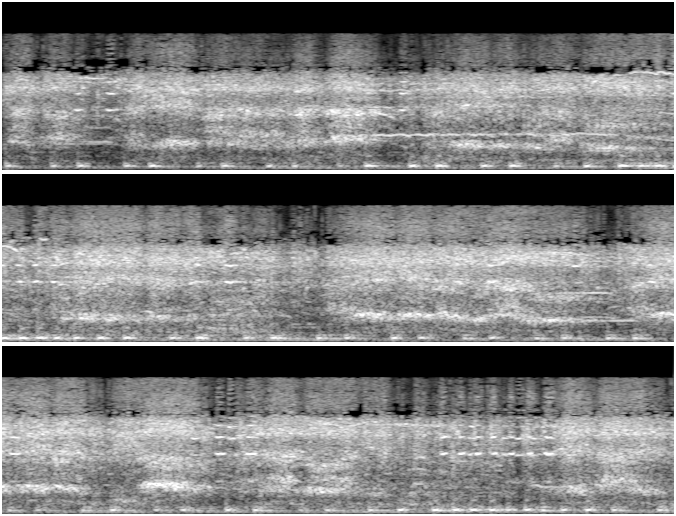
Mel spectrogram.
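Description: A large stadium crowd of Alianza Lima football supporters sings a club chant in unison, loud and continuous for the whole stretch, with voices swelling together over a dense roar and steady rhythmic pulses underneath.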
